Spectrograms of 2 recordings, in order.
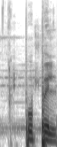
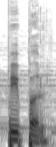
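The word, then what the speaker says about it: pupil: वैसे इसकी प्रोनाउंसिएशन होगी पीपल, तो पीपल बोलेंगे इसको, ना कि पुपिल।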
